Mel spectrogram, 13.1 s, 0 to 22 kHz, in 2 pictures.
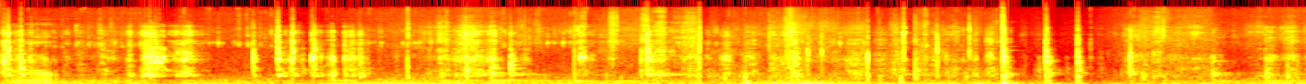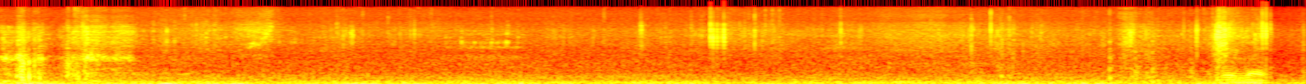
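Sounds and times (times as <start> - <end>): scraping and rubbing: 0.0 - 9.2.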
